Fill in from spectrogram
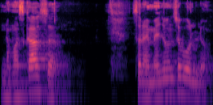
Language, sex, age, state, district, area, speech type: Hindi, male, 18-30, Rajasthan, Bharatpur, urban, spontaneous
